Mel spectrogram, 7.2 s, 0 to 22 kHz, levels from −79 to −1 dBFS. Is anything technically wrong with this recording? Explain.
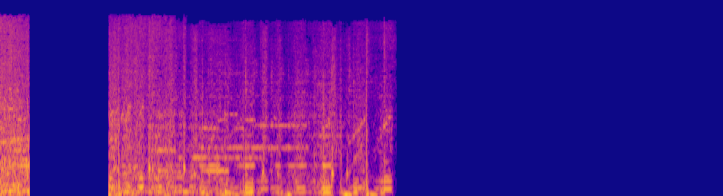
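Yes. An audio dropout to silence runs from 0.29 to 1.09 s, removing about 0.8 s. The input was likely lost while recording continued writing silence, so sound cuts off mid-flow into dead silence. Unlike a natural pause or gating, no room tone remains.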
